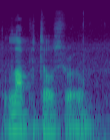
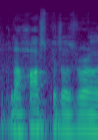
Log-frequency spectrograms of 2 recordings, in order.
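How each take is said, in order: First: The name sounds like lopital, without an s. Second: The name sounds like the English word hospital. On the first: The speaker calls it right. "it's supposed to be pronounced L'Hopital's rule" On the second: The speaker calls it wrong. "Some people say the hospitals. That's incorrect"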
